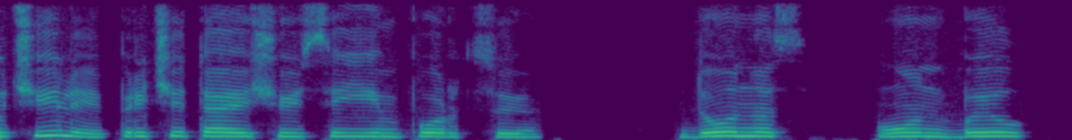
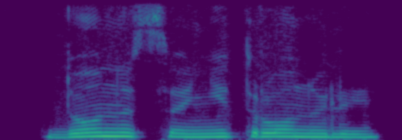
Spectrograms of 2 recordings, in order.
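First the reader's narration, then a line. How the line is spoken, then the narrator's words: Quiet. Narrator (Russian): тихо сказал он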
